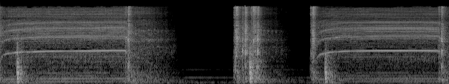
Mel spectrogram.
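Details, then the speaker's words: Used GM starter motor donated for a flood-salvaged Bayliner boat, bench-tested on a jump pack before fitting: two short bursts of high electric whine that spin up quickly and cut off; it works but doesn't sound great. "here we go oh yeah sounds good it doesn't sound great"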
